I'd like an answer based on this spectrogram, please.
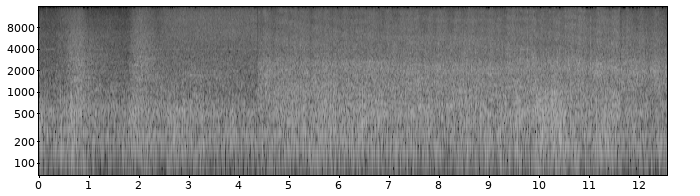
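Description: Water jet from a robotic wash arm's nozzle spraying onto an F-16's skin: a steady hiss that turns brighter about four seconds in.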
